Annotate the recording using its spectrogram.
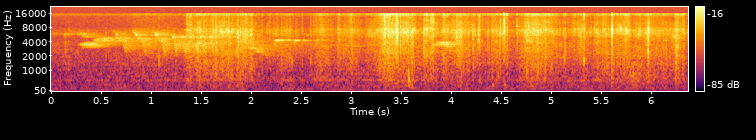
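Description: Near silence: faint rustling in dry oak leaf litter.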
